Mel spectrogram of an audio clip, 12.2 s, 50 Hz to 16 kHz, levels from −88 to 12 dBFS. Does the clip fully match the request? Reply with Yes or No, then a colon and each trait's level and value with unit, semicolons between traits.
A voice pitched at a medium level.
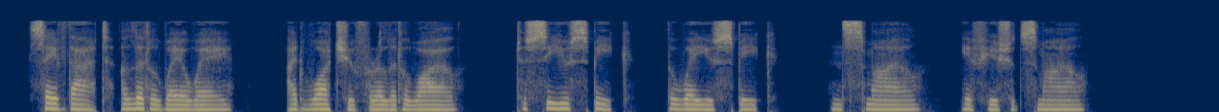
Yes: medium, 150 Hz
